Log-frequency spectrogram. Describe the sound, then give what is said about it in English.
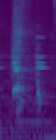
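A quick, muffled sneeze: a short sharp burst of breath followed by a softer second puff, fairly quiet, with no talking. “Ooh, bless you. That washed over you.”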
